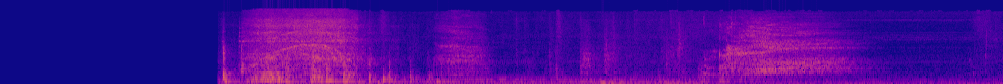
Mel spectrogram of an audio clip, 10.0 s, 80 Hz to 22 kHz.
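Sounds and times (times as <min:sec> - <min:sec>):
man sighing: 0:07.0 - 0:08.8.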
